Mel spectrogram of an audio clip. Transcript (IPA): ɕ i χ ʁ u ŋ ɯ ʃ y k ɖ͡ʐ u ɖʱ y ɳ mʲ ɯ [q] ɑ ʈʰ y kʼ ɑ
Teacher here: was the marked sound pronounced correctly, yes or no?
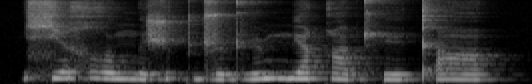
yes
